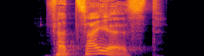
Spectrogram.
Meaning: second-person singular subjunctive I of verzeihen
- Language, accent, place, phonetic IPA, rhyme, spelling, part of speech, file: German, Germany, Berlin, [fɛɐ̯ˈt͡saɪ̯əst], -aɪ̯əst, verzeihest, verb, De-verzeihest.ogg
